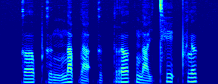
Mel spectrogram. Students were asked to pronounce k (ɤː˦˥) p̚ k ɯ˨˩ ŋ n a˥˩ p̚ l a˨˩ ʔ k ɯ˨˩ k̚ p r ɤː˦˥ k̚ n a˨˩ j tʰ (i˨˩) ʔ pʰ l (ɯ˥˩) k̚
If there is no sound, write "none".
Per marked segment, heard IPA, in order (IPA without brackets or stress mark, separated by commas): ɤː˦˥, i˥˩, ɯ˥˩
